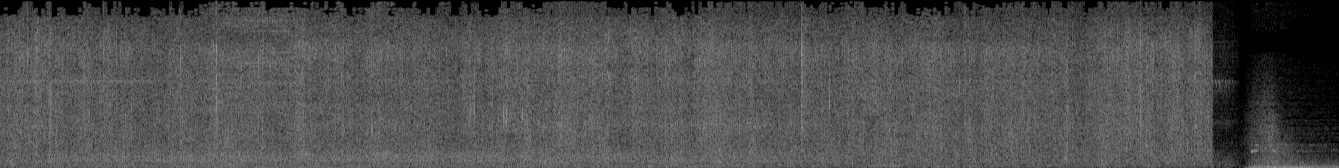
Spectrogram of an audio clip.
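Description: Water rushes and splashes steadily against a sailing boat's hull.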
